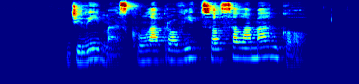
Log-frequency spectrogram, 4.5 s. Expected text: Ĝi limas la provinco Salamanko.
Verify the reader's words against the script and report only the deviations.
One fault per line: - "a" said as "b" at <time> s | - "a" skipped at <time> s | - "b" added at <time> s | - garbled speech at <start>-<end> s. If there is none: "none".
- "kun" added at 1.7 s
